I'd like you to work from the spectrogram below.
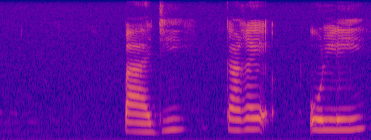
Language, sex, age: Northern Sotho, female, 29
